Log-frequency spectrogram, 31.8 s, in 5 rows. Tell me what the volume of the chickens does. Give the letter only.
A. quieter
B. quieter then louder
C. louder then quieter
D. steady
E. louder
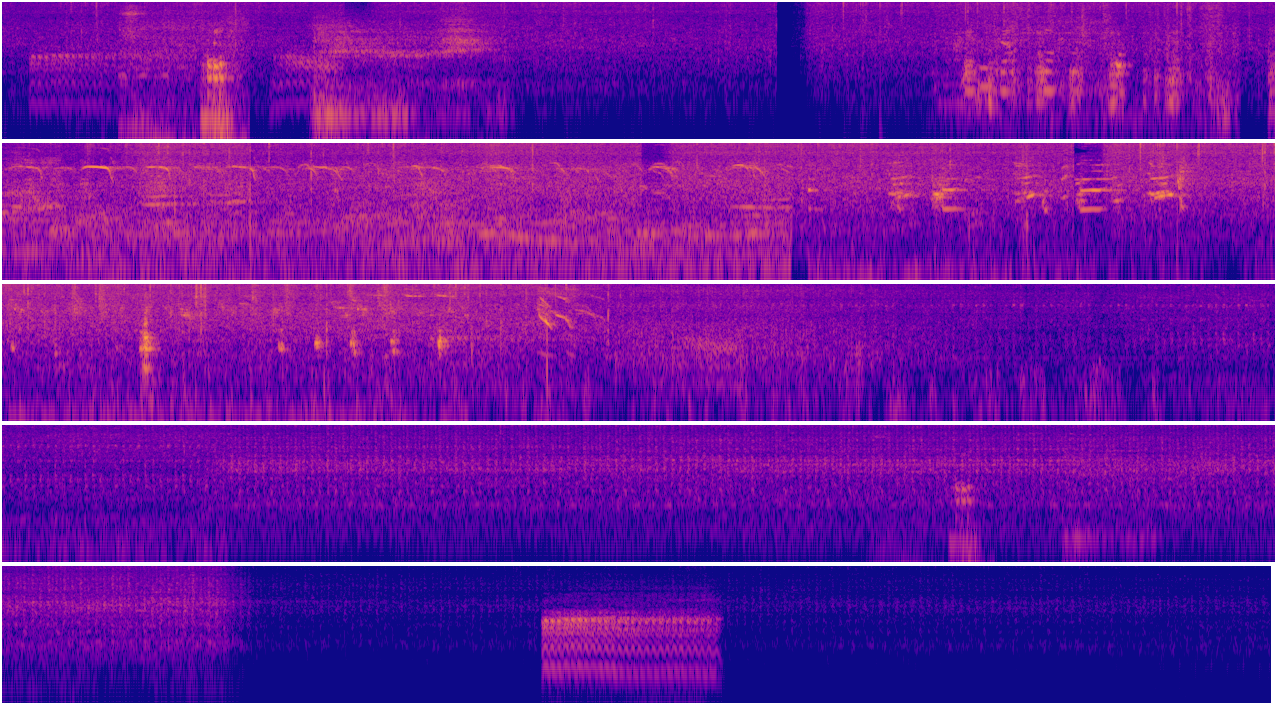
D.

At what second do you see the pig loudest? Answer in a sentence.
The loudest moment of the pig is at 1 second.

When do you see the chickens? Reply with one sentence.
You can hear the chickens from 4.7 to 15.8 s.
